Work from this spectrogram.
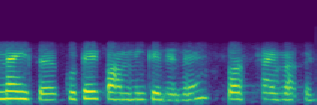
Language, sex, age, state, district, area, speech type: Marathi, female, 18-30, Maharashtra, Aurangabad, rural, conversation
